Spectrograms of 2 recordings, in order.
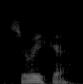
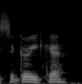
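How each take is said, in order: First: The name is said without a G sound. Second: The name is said with a G sound. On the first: "or is it a silent G?" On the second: "bring back the G"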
